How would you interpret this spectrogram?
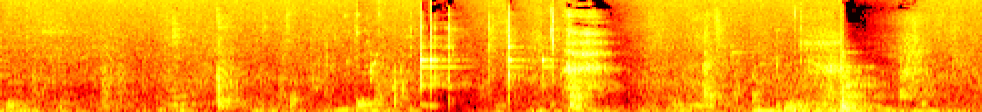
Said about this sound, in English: I'll drink some water, then we'll carry on.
